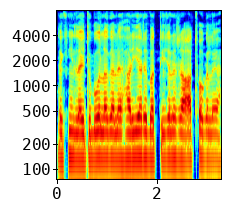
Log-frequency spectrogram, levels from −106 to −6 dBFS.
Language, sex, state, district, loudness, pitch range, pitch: Hindi, male, Bihar, Lakhisarai, -16 LUFS, 135-140 Hz, 135 Hz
